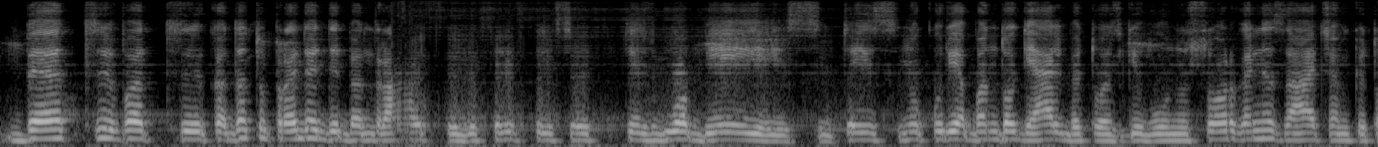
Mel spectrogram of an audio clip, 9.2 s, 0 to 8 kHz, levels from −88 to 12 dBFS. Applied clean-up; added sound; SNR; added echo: neural separator model SepFormer DNS4.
